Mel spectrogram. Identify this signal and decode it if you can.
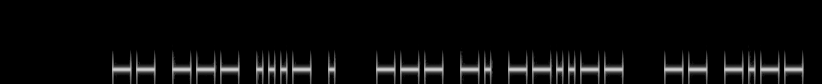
Morse code, heard as a keyed tone, about 20 wpm, 700 Hz. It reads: MOVE ON, MY
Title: Sentences from Top 500 Words 20wpm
